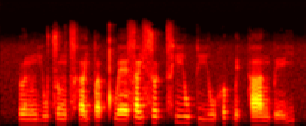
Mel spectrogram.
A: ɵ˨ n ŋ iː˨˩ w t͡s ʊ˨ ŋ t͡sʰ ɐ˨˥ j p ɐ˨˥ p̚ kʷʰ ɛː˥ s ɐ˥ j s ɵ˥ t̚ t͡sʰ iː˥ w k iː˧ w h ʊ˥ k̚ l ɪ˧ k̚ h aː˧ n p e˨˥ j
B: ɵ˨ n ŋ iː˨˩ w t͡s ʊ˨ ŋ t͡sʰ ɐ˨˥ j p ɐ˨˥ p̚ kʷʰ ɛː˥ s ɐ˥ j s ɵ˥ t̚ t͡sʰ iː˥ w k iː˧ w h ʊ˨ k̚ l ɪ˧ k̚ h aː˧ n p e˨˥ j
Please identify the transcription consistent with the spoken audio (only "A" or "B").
A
